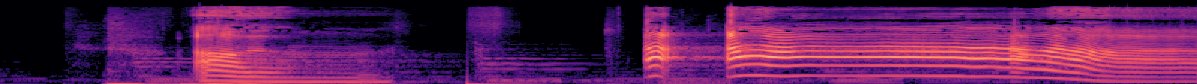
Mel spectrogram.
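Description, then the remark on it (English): A person screams loudly into a microphone: a short falling cry, a pause with low thumps, then a longer sustained high-pitched scream that drops in pitch at the end. “I'm gonna scream into the microphone.”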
